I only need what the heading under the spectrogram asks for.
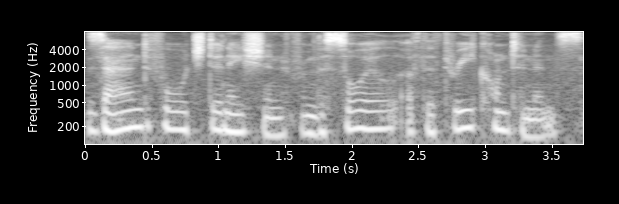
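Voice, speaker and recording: Her intonation fairly even, a woman speaks at a fairly slow pace with a fairly low pitch. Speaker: storyteller. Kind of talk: sleep story.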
